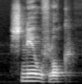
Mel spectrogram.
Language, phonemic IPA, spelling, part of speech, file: Dutch, /ˈsneːu̯vlɔk/, sneeuwvlok, noun, Nl-sneeuwvlok.ogg
- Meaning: snowflake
